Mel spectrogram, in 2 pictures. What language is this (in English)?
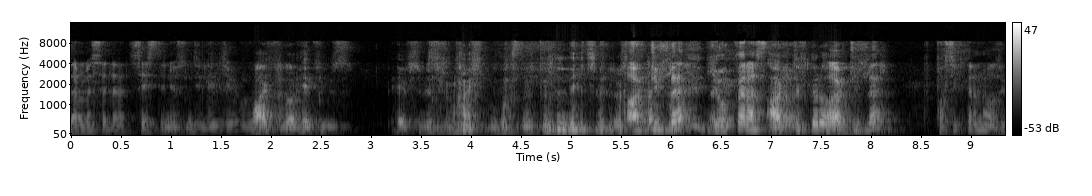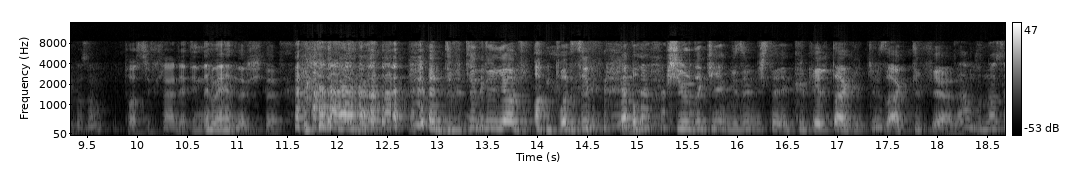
Turkish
